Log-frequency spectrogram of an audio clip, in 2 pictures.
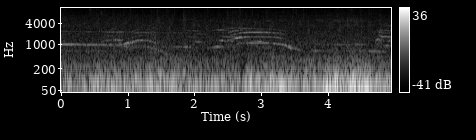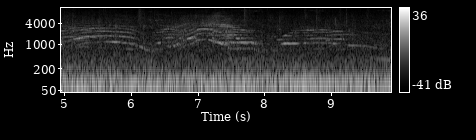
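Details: Cat fight outdoors in rain and thunder: drawn-out wavering yowls and rising-falling howls overlapping in bursts, with steady rain noise and deep low rumbling beneath.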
